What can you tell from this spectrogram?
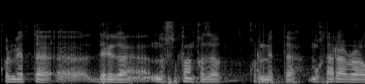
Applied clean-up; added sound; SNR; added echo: none; none; none; none.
